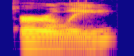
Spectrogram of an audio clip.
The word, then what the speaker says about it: Orley: tabulated on Thursday on the farms of Frank Orley, which we know is pronounced early.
